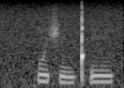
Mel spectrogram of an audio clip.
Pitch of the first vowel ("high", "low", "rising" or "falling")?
high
